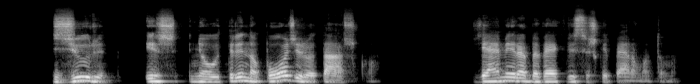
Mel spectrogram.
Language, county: Lithuanian, Klaipėda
